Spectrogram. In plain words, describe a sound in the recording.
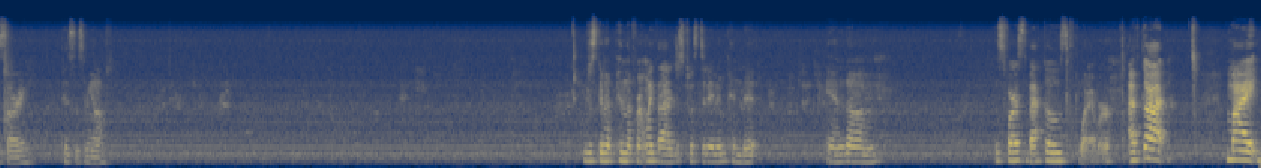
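A young woman talks calmly close to a microphone.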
